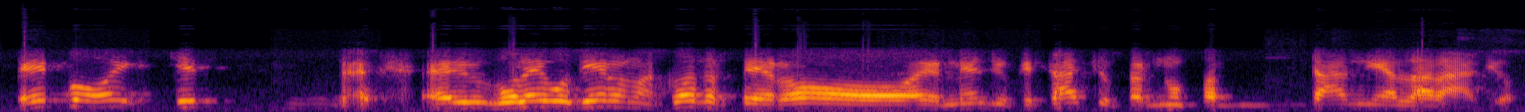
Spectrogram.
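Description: A man's voice: on the high side, measured pace. Agitated male caller on a phone line. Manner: agitated, rambling, insistent. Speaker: radio caller. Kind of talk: phone-in call to a talk radio show.

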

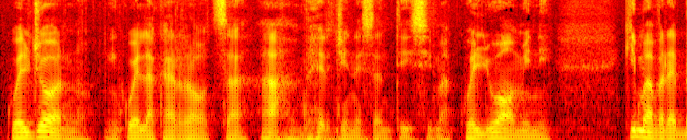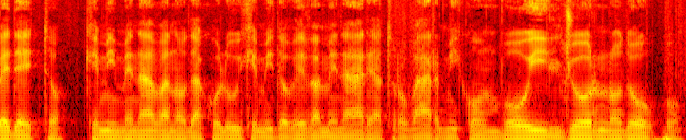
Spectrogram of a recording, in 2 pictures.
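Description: A man's voice: rumbling low, fairly even intonation, moderate pace, darkish tone. A man voicing an anxious, devout young village woman, speaking in a pleading, earnest way.

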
